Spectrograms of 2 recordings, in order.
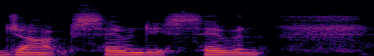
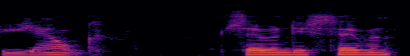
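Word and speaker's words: Jauch: I'm just going to say it, Jock 77. It's actually supposed to be pronounced Yauk 77.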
